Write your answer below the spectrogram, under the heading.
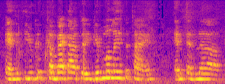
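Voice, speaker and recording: With an American accent, a man speaks high in pitch and monotone, flat in intonation, amid noticeable background noise and audible room echo. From US Midwest, South Bend, Indiana. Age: 70s. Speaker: resident speaking at meeting. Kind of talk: public comment.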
